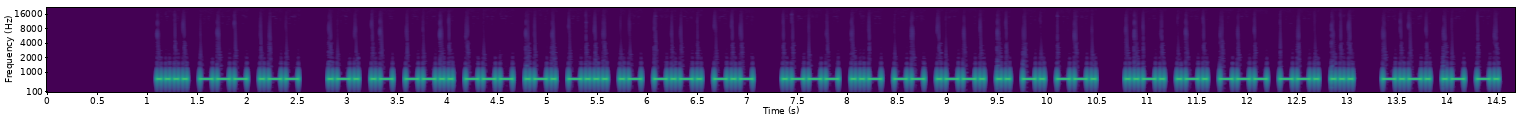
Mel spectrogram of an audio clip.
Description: Morse code, heard as a keyed tone, about 28 wpm, 700 Hz. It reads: HOW RAZORBACK JUMPING FROGS CAN
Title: Pangram Challenge v2 - 28wpm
